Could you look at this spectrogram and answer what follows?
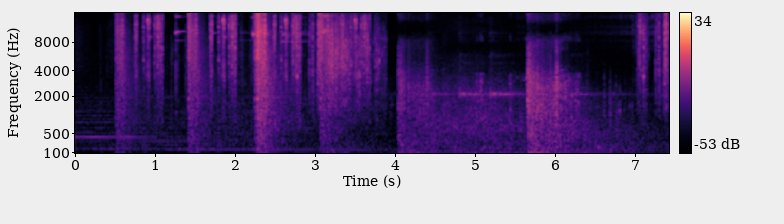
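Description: Bursts of gunfire in Fallout New Vegas, with rifle shots fired at geckos along a desert path: repeated loud cracks and a thick volley in the second half, no talk.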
